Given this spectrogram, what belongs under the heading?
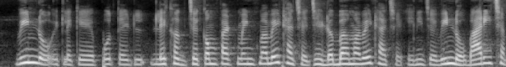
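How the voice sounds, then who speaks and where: This woman's fairly high voice has a dark, mellow tone and fairly even intonation, captured in a very clean recording with a silent background. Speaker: English teacher. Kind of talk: lecture.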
